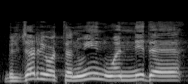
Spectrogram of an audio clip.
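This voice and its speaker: A man with a high Egyptian voice who teaches grammar by asking his students questions and supplying the answers. He is recorded on a muffled, lo-fi track in a room with long reverb, like a classroom or lecture hall. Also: quick pace. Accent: Egyptian Arabic. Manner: asks the class questions and answers them himself.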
